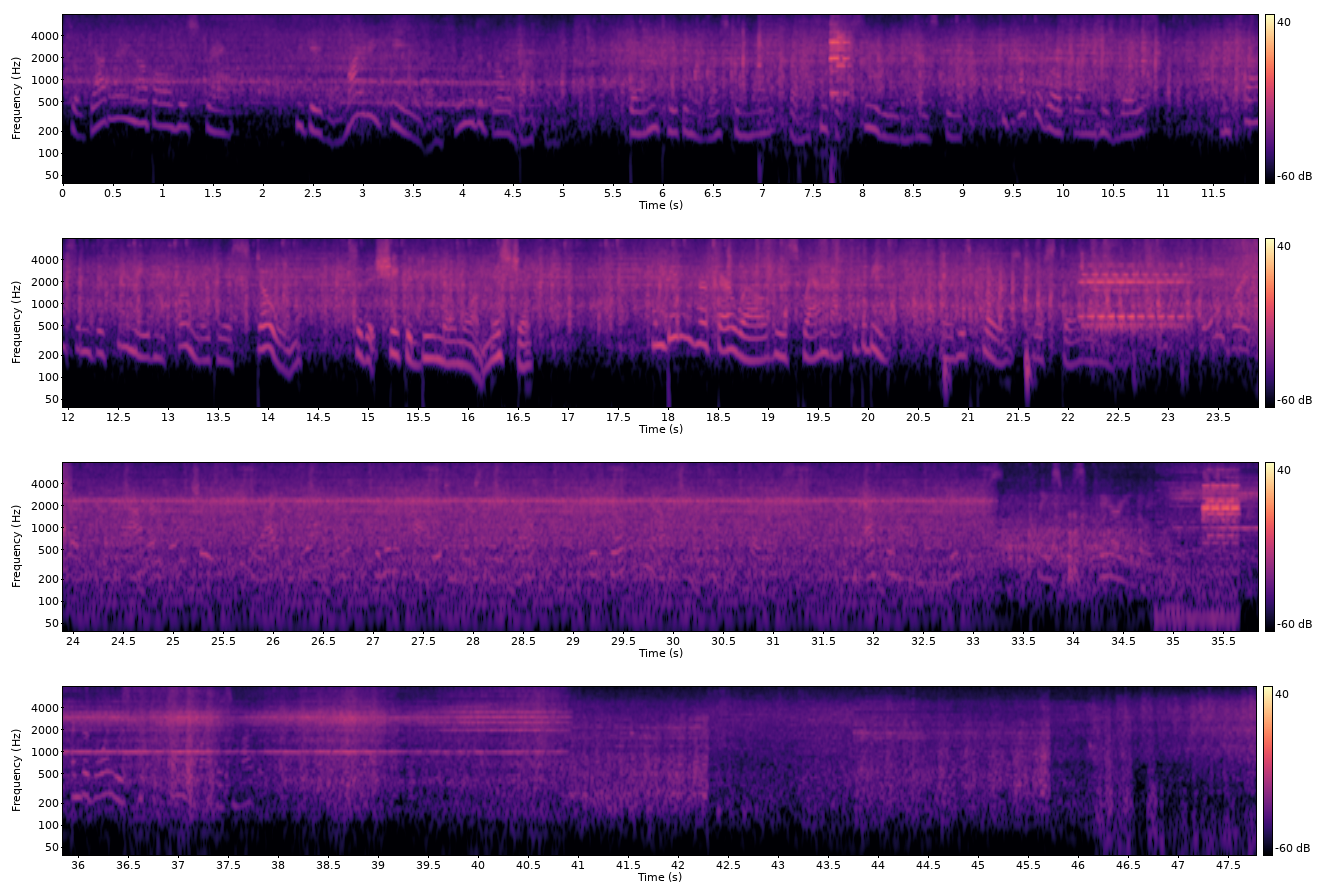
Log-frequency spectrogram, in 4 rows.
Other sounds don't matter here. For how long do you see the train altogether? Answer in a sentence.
You can hear the train for 48 seconds altogether.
